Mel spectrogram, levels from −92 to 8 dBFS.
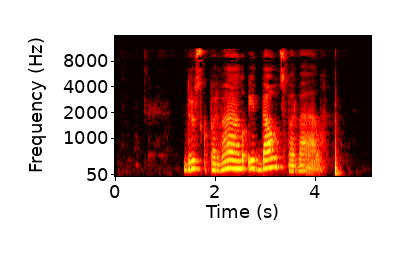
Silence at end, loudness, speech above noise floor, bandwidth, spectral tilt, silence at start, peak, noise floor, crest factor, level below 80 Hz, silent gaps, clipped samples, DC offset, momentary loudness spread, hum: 0.6 s; -22 LUFS; 52 dB; 11.5 kHz; -5.5 dB/octave; 1.35 s; -6 dBFS; -73 dBFS; 18 dB; -50 dBFS; none; under 0.1%; under 0.1%; 12 LU; none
